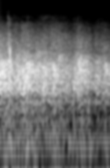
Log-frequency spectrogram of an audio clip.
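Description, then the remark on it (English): A church audience claps together in a clap offering to the Lord, steady, dense applause, a bright crackling wash of many hands sustained at an even level throughout. “Let's give a clap offering to the Lord again for that.”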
